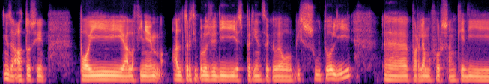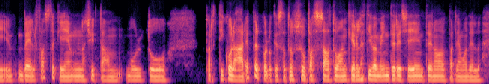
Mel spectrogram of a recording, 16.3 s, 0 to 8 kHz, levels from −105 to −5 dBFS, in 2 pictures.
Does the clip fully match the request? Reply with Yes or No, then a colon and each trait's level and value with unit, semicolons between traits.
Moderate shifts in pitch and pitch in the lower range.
No: narrow, 1.7 semitones; low, 100 Hz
